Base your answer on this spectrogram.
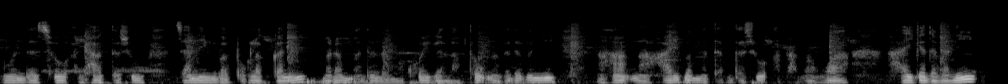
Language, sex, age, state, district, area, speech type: Manipuri, male, 30-45, Manipur, Tengnoupal, rural, spontaneous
